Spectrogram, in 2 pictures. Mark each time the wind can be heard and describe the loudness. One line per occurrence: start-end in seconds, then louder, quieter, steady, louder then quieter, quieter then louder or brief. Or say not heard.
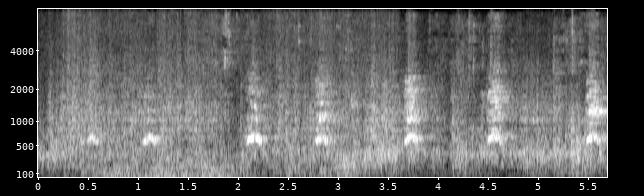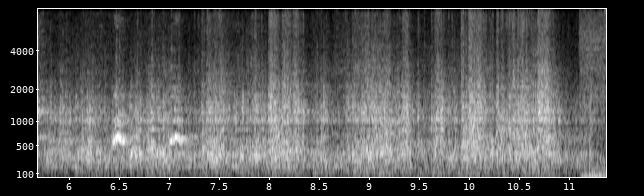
0.0-11.3 steady.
